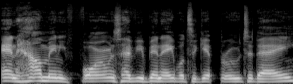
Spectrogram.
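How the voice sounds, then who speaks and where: A man does a put-on character voice in a raised, projected voice, fairly quickly, with monotone, flat intonation. His loudness stays very even, and the sound is dry and close with no echo. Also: fairly high pitch for a man. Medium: read story. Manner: pompous.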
